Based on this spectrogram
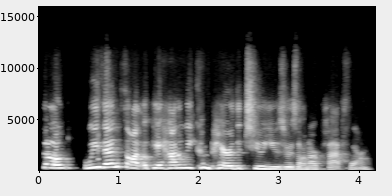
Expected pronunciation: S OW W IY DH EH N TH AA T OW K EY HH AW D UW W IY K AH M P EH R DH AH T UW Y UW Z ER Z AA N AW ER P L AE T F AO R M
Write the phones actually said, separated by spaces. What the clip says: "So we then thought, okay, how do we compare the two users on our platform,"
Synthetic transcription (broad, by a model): S OW W IY DH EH N TH AA T OW K EY HH AW D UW W IY K AH M P EH R DH AH T UW Y UW Z ER Z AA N AW ER P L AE T F AO R M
